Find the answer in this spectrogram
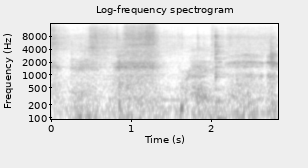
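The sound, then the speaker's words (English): Steak sizzles in a hot pan during live cooking of carne asada, a continuous crackling hiss that swells and dips slightly, with brief stirring or scraping sounds mixed in and no talk. “This is live cooking. The way he flips the steak is so delicate.”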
